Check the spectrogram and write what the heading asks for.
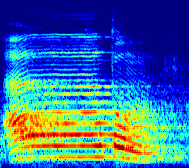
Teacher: Jadi nun sukun ketika bertemu dengan huruf ta dia samar-samar ya. Jangan diizharkan an bukan antum tapi antum.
